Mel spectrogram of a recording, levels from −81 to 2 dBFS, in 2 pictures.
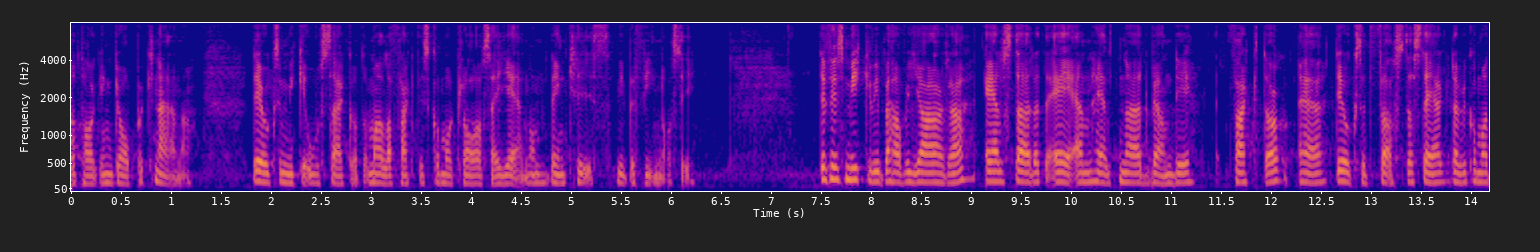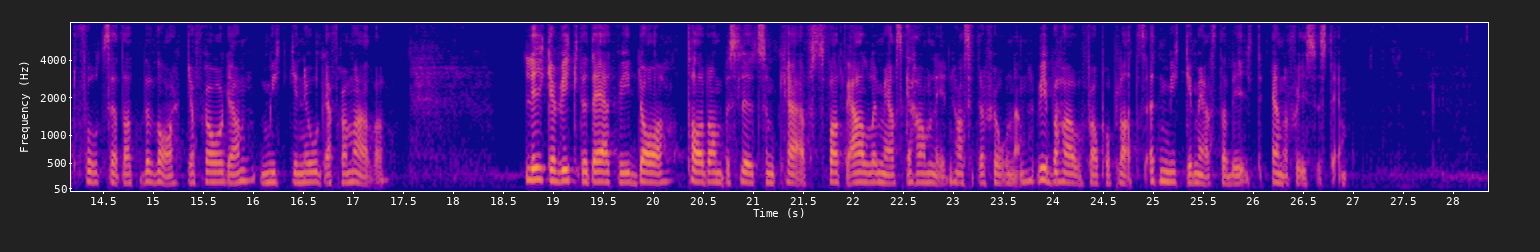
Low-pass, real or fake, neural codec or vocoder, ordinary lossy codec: none; fake; codec, 16 kHz, 4.8 kbps, FACodec; none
